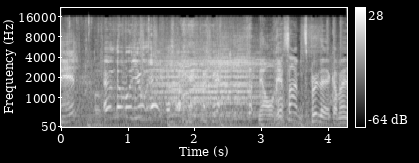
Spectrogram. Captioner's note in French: klaxons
